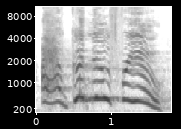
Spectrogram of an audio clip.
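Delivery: high, loud, jubilant call through a door. Acted. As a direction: holler the good news at great volume. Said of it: "knocking on her door and saying".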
